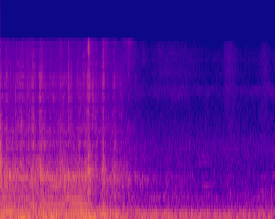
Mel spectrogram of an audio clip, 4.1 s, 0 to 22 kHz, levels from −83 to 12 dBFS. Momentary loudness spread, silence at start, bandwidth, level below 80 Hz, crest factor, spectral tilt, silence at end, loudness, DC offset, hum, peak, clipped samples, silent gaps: 17 LU; 0 s; 11.5 kHz; -36 dBFS; 20 dB; -5.5 dB/octave; 0 s; -31 LUFS; under 0.1%; none; -10 dBFS; under 0.1%; none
